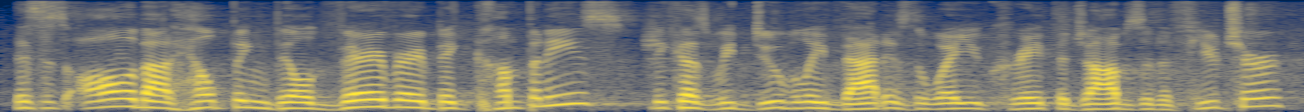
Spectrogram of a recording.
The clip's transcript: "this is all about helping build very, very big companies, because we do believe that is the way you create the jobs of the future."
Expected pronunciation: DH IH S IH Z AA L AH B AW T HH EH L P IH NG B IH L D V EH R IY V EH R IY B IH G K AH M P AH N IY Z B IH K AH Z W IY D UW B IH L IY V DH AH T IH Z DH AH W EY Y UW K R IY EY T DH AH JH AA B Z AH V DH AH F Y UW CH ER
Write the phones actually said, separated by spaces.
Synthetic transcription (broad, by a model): DH IH S IH Z AA L AH B AW T HH EH L P IH NG B IH L D V EH R IY V EH R IY B IH G K AH M P AH N IY Z B IH K AH Z W IY D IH B IH L IY V DH AH T IH Z DH AH W EY Y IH K R IY EY T DH AH JH AA B Z AH V DH AH F Y UW CH ER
